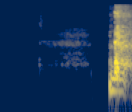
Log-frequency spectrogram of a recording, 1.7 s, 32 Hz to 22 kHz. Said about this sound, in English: Are you okay? You've been coughing for the last 16 weeks.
